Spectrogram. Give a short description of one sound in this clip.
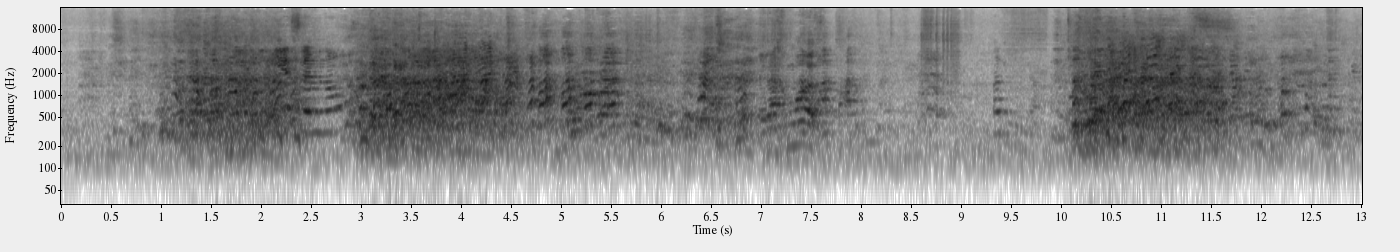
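An audience laughs and applauds.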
